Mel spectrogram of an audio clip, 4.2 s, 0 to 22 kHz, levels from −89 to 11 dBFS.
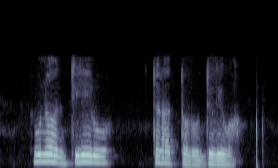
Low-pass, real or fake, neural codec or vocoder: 5.4 kHz; fake; codec, 24 kHz, 0.9 kbps, WavTokenizer, medium speech release version 2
